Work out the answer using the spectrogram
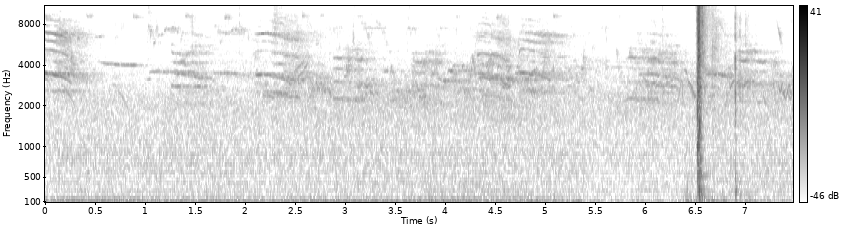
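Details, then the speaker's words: Hoyt Satori / Carbon Z ILF bow shot outdoors after a noise and loose-parts check and adjustment, with wind and car noise around. One short soft release thump, then the arrow strikes, with no string slap or rattle. Quiet enough for hunting. "okay i think it's fairly quiet good enough for hunting once"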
